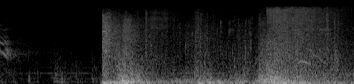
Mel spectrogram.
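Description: Fighting erupts with loud, rushing blows and whooshes.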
